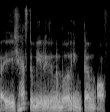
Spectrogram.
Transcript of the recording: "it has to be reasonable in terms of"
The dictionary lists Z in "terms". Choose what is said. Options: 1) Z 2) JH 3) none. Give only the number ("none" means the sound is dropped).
3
